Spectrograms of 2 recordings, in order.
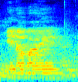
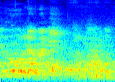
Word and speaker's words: kunamai: Yang ni kita baca kunamai. Siapa nak beri namakan dia? Ni jangan bacakan mai, kinamai. Hanya kunamai. Short form.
